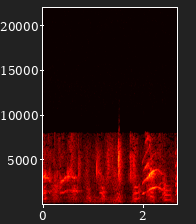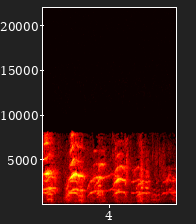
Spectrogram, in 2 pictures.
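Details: Norwegian Buhund puppies fuss at 2:30am, June 8, 2021. They make a rapid run of rising and falling yelps and whines, about two per second, with a few sharper squeals in the middle.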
